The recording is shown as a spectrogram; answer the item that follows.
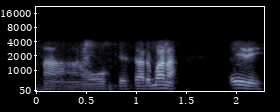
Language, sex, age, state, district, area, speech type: Telugu, male, 30-45, Andhra Pradesh, Visakhapatnam, rural, conversation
